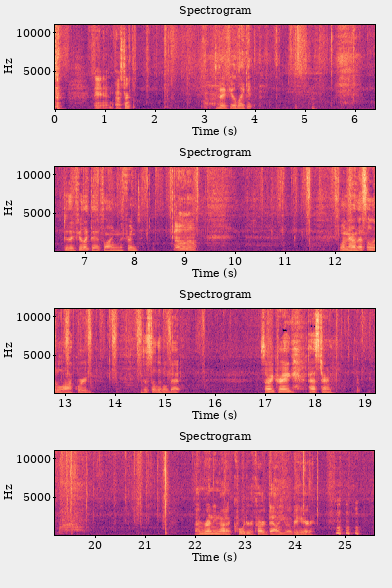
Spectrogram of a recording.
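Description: Playing cards tap onto a soft mat.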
